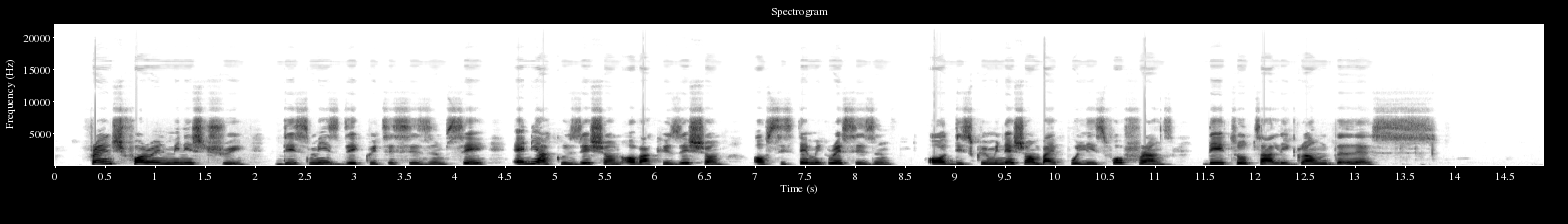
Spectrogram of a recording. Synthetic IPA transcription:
fɹɛ̃nt͡ʃfɔɹɛ̃nministɹi | dismisdəkɹitʰisizə̃mse | ɛniakjuzeʃɔ̃nɔ̰vakʰjuzeʃɔ̃n | ʔɔfsistɛmikɹesizɔ̃m | ʔɔdiskɹimineʃɔ̃nbaɪpʰolisfɔfɹãns | detʰotʰaliɡɹãʊ̃ndlɛs

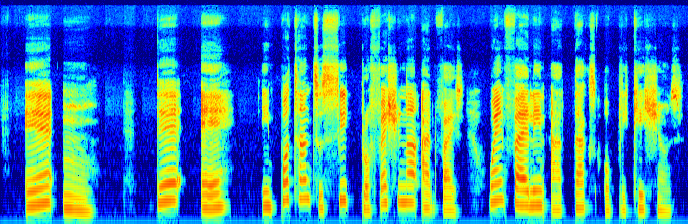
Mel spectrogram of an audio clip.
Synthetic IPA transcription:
ɛ | de | ɛ | ĩmpɔtʰãntʰːusik̚pɹɔfɛʃɔnaladvaɪs | wɛ̃nfaɪlĩnataksɔplikʰeʃɔ̃ns

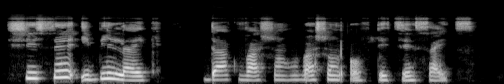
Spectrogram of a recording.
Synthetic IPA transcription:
ʃiseibilaɪk | dakvaʃɔ̃nvaʃɔ̃nɔ̰fd̥etĩnsaɪts

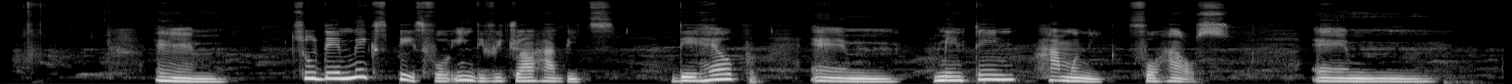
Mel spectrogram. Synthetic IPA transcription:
ɛm | tʰudemekspesfɔʔĩndivid͡ʒualɦabits | deɦɛlp | ɛm | mẽntẽn | hamɔni | fɔɦaʊs | ɛm

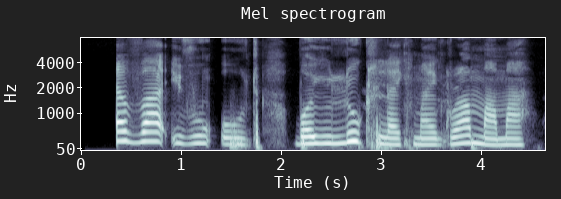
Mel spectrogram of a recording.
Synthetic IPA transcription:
ɛvəivə̃noldbɔtjulukʰlaɪkmaɪɡɹãnmama

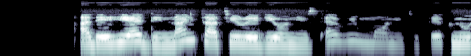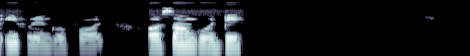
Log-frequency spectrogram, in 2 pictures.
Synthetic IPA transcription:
adeɦiɛdinãɪ̃ntatiɹedionjuzɛvɹimɔnĩtuteknoʔifɹẽŋɡofɔl | ɔsɔ̃ŋɡode

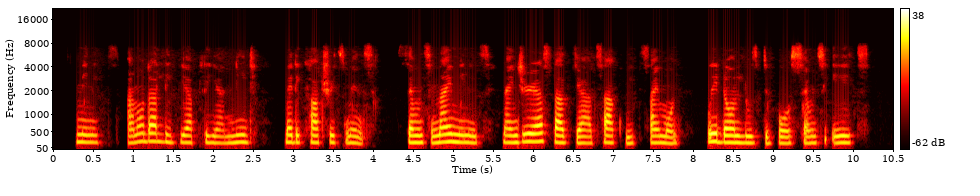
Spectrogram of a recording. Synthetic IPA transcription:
minitsanɔðəlibiapʰlejanid | mɛdikʰaltʰɹitmɛ̃nt | sɛvɛ̃ntʰinãɪ̃nminitsnaɪd͡ʒiɹiastatðɛəatʰakwið̥saɪmɔ̃n | wedɔ̃nlusdivɔsːɛvɛ̃n̩tʰiʔet

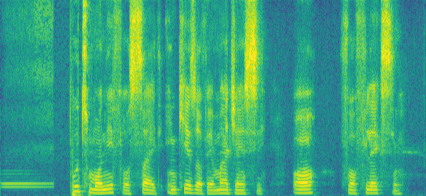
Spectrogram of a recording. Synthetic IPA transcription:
pʰutmɔnifɔsaɪtĩnkʰes̬ɔvemad͡ʒɛ̃nsi | ɔ | fɔflɛksĩn

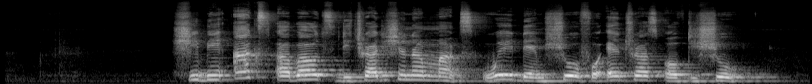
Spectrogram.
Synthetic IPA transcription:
ʃibĩnaktabaʊtditʰɹadiʃɔnalmakswedɛ̃mʃofɔʔɛ̃ntɹasɔfdiʃo

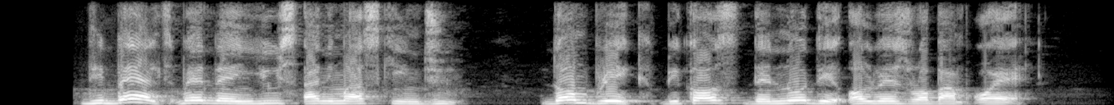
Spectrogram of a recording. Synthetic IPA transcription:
dibɛltwɛ̃ndɛ̃njusanimalskĩndu | dɔ̃nbɹekbikɔsdenodeʔɔlwesɹɔbãmɔjɛ

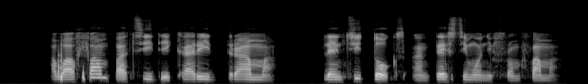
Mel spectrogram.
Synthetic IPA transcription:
abafãmpatʰidekʰaɾidɾama | plɛ̃ntitɔksãntɛstimonifɹɔ̃mfama

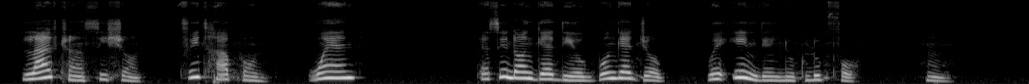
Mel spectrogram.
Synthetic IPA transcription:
laɪftʰɹãnsiʃɔ̃n | fithapʰɔ̃n | wɛ̃n | pʰɛsĩndɔ̃nɡɛt̚dioɡ͡bõŋɡɛtd͡ʒɔb̚ | weʔĩmdẽluklukfɔ | h̩

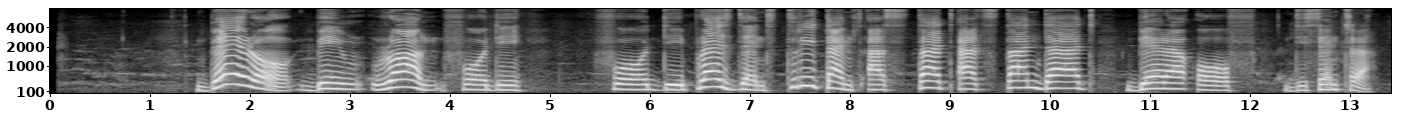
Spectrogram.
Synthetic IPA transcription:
bɛɹobĩnɹãnfɔd | fɔðipɹɛzidɛ̃ntθɹitãɪ̃msa | tazstãndad | bɛɹaɔv | disɛ̃ntʰə̰

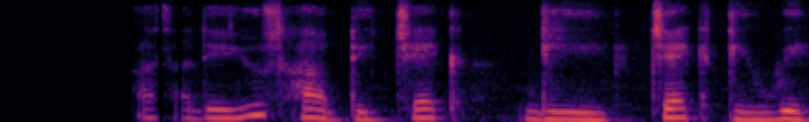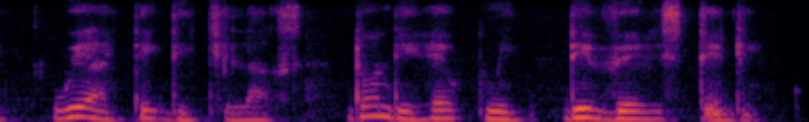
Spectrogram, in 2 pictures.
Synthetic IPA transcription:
asaɪdejushap̚det͡ʃɛk | dit͡ʃɛkdiwe | weaɪtek̚det͡ʃilaks | dɔ̃ndeɦɛlpmidevɛɹistɛdi

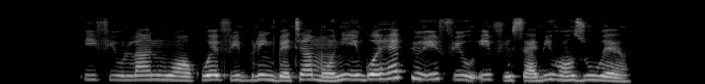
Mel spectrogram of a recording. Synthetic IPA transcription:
ifjulanwɔkwefibɾĩŋbɛtamɔniiɡoɦɛpjuifjuifjusabiɦɔzuwɛl

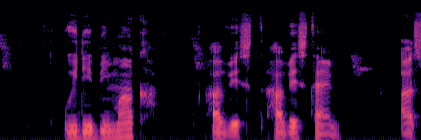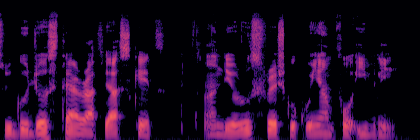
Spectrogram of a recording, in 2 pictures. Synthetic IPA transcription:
widebimak | havhavɛstʰãɪ̃m | aswiɡod͡ʒɔstʰaɹafiasketã̰ndeɹosfɹɛʃkokujãmfɔ̰ʔivnḭ̃ŋ

